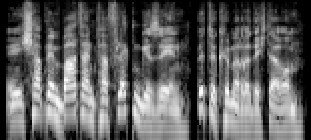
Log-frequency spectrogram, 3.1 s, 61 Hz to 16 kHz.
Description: Datei:Maleadult01default convandale hello 0001b03e.ogg
Fallout 3: Audiodialoge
